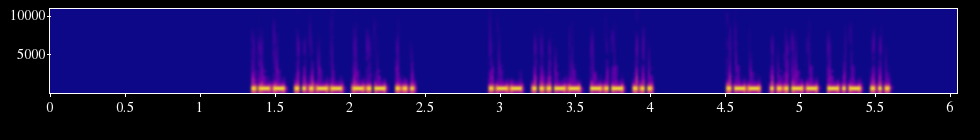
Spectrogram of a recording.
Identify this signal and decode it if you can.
Morse code, heard as a keyed tone, about 53 wpm, 700 Hz. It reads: W3KS W3KS W3KS
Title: USA Call Signs - 4 Characters - Repeated 3x - 50wpm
